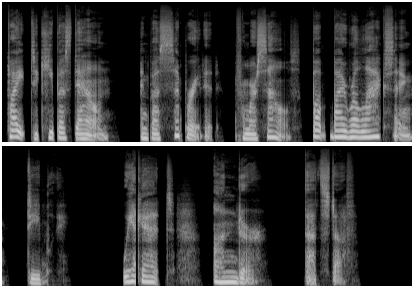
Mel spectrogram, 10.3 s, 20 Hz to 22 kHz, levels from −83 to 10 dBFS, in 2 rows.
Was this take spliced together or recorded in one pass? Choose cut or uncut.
cut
